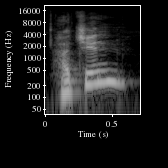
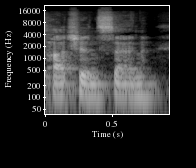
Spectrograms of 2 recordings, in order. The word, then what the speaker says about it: Hutcheon: hutchian right Hutchin yeah perfect oh you got it everyone throws like an s in there and says Hutchinson nailed it oh good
